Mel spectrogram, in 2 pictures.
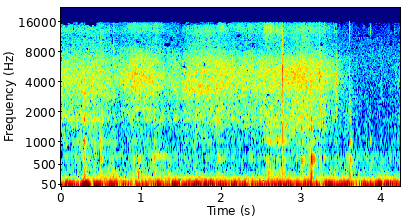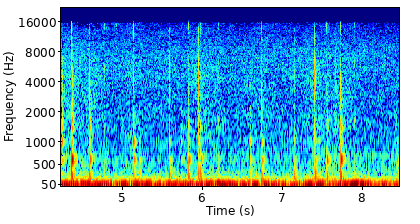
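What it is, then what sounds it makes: Wooden bowl tapped and scratched with nails. Long nails scratch and tap the underside of a large, hollow, carved wooden bowl, working over its sides and top. A bright, hissy scratching fills the first few seconds, then gives way to a string of sharp, short, dry taps. A steady low rumble sits underneath throughout.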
